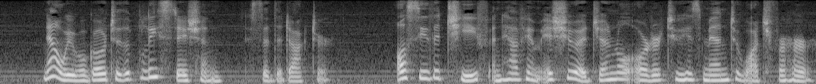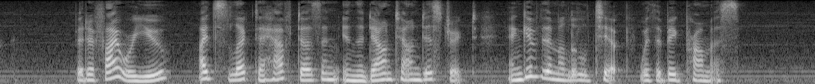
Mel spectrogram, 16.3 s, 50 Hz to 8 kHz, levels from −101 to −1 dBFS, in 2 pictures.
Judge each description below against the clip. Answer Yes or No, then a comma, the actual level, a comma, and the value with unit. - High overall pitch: Yes, high, 200 Hz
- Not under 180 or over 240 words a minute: Yes, average, 200 wpm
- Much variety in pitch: No, average, 3.6 semitones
